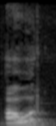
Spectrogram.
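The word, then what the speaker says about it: hour: এইচ অনুচ্চারিত বা H silent. H ও ইউ আর আওয়ার, আওয়ার মানে ঘন্টা।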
